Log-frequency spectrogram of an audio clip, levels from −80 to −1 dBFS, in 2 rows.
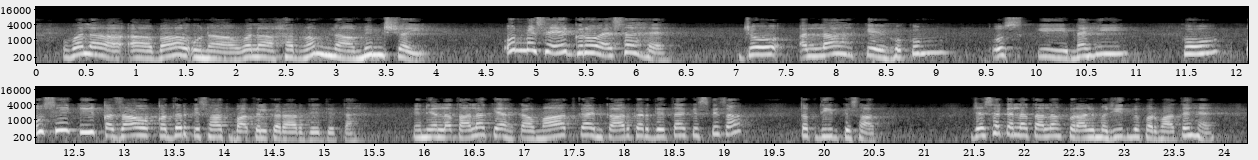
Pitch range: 200-270 Hz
